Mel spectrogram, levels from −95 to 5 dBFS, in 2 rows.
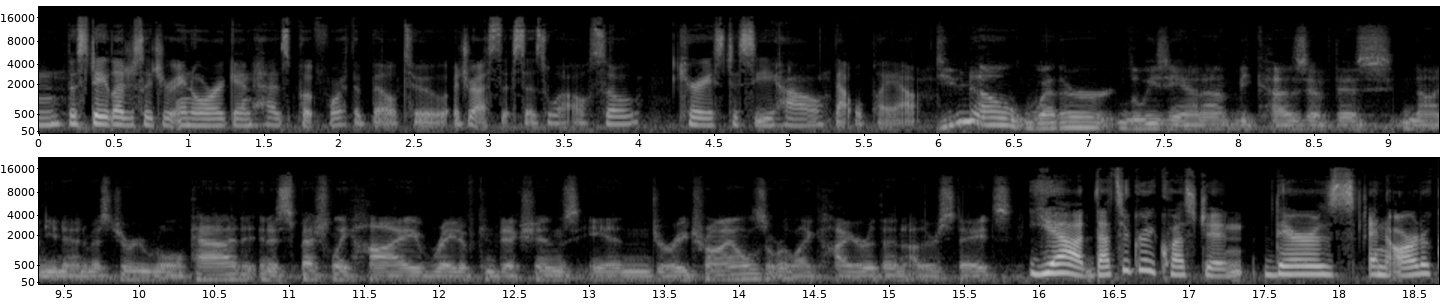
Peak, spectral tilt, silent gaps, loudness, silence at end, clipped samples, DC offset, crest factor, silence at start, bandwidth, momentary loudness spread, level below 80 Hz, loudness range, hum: -16 dBFS; -4 dB/octave; none; -38 LUFS; 0.05 s; under 0.1%; under 0.1%; 24 dB; 0 s; 16 kHz; 15 LU; -74 dBFS; 11 LU; none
